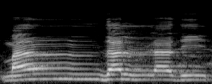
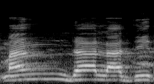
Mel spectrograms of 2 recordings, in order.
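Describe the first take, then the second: First: The l sound is held long, with nasal hum. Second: The l sound is short, without nasal hum. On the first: The speaker calls it right. "zal kelam ada tasdid" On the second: The speaker calls it wrong. "bukan mandaladi"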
